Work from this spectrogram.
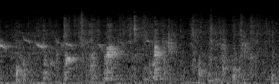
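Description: Clucking, honking calls from a Canada goose and a family of ducks wandering a residential street, a run of short, fairly close squawks and quacks in quick irregular bursts.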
